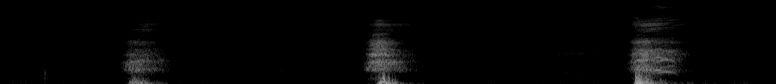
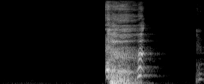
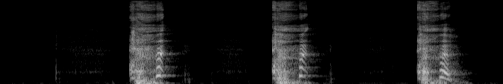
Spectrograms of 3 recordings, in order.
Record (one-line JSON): {"exhalation_length": "7.8 s", "exhalation_amplitude": 4898, "exhalation_signal_mean_std_ratio": 0.28, "cough_length": "2.0 s", "cough_amplitude": 32767, "cough_signal_mean_std_ratio": 0.33, "three_cough_length": "5.0 s", "three_cough_amplitude": 19976, "three_cough_signal_mean_std_ratio": 0.35, "survey_phase": "beta (2021-08-13 to 2022-03-07)", "age": "45-64", "gender": "Female", "wearing_mask": "No", "symptom_none": true, "smoker_status": "Current smoker (1 to 10 cigarettes per day)", "respiratory_condition_asthma": false, "respiratory_condition_other": false, "recruitment_source": "REACT", "submission_delay": "1 day", "covid_test_result": "Negative", "covid_test_method": "RT-qPCR"}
